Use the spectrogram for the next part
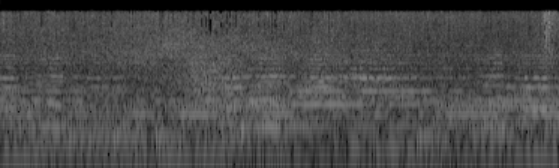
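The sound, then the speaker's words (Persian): Steady rain pours onto a street, a dense continuous hiss of drops spattering the pavement, constant throughout with no voices. “تو خیابون زیر بارونه.”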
